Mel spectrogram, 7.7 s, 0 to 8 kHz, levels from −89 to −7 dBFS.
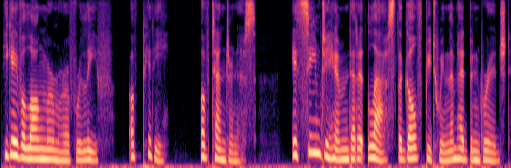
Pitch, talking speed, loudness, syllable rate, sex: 175 Hz, 195 wpm, -19 LUFS, 5.3 syllables/s, female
